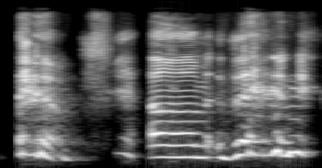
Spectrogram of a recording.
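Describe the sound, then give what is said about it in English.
A deliberate, voiced cough, a few throaty bursts in quick succession that sound partly like exaggerated throat clearing, loud and alone with no talking. “Sorry, that was my cough to notify that someone's going to be dying.”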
